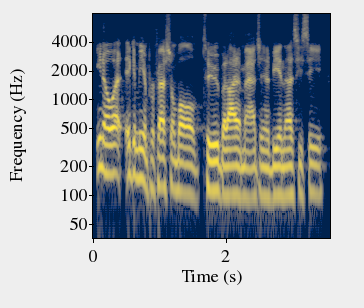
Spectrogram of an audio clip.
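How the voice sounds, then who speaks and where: A man's voice: on the low side, animated, very fast. A man hosting a casual podcast interview, easygoing and loose, swearing freely and acting out little quotes. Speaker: podcast host.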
